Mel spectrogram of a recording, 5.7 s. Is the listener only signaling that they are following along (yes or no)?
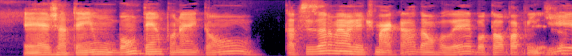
no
